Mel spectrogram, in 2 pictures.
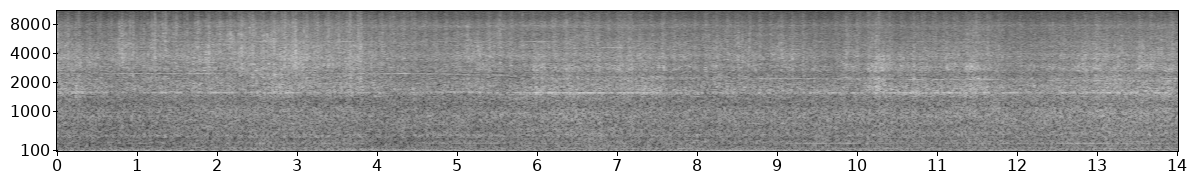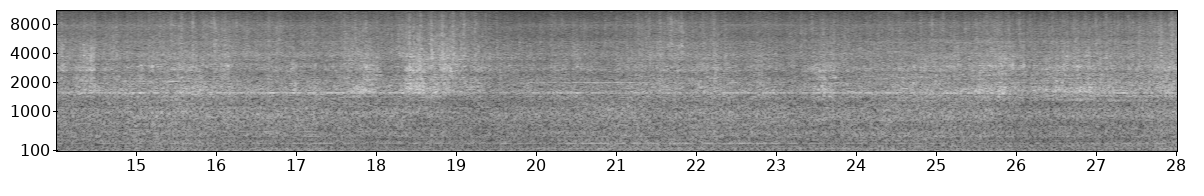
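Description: Freight train hauled by three diesel locomotives (Norfolk Southern and Canadian Pacific GE units) rolling across a concrete arch bridge. The low diesel drone is strongest for the first nine seconds or so, then the steady rumble and clickety-clack of the freight cars takes over.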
